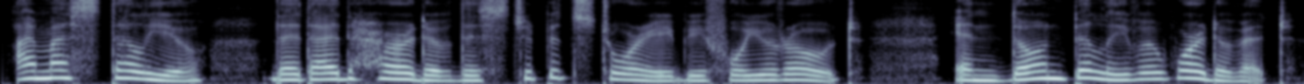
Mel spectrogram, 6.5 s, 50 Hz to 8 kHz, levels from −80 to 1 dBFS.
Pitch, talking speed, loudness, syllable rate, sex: 205 Hz, 195 wpm, -16 LUFS, 5.0 syllables/s, female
